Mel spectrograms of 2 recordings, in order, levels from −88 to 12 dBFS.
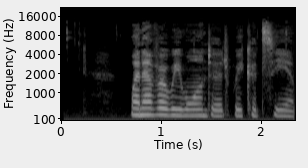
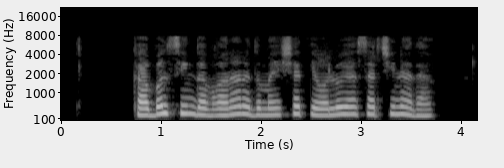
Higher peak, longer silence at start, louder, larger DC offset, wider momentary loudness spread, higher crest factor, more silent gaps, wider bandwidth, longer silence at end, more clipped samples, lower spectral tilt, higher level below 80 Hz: second, -16 dBFS vs -12 dBFS; second, 0.2 s vs 0.75 s; second, -36 LUFS vs -26 LUFS; neither; about the same, 9 LU vs 7 LU; first, 22 dB vs 16 dB; neither; first, 15 kHz vs 7.8 kHz; second, 0 s vs 0.45 s; neither; second, -2 dB/octave vs -5 dB/octave; first, -70 dBFS vs -78 dBFS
